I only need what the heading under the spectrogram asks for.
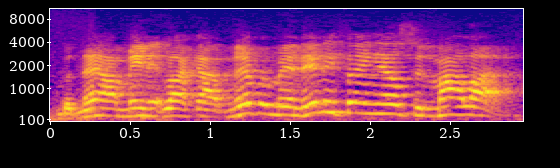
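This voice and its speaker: A troubled young nephew in a stage drama, acted by a man, loyal and protective of his uncle. His pitch moves animatedly. The sound is an echoey rehearsal tape from a theater. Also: animated, quick pace, fairly bright tone. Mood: troubled, indignant. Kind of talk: amateur stage play acting. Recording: roomy, noisy 1980s theater rehearsal tape.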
